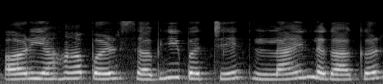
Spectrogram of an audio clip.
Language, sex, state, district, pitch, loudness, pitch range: Hindi, female, Bihar, Patna, 260 Hz, -16 LUFS, 245-280 Hz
